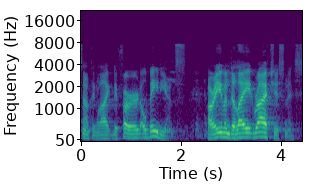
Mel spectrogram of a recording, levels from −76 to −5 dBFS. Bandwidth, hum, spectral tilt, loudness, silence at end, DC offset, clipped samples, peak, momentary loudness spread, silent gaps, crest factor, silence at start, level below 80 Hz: 8 kHz; none; -5.5 dB/octave; -25 LUFS; 0 s; under 0.1%; under 0.1%; -4 dBFS; 17 LU; none; 22 dB; 0 s; -66 dBFS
